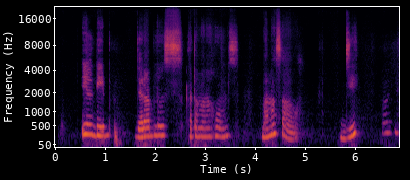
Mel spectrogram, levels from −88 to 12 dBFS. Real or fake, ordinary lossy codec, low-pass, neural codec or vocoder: fake; none; none; codec, 44.1 kHz, 2.6 kbps, DAC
